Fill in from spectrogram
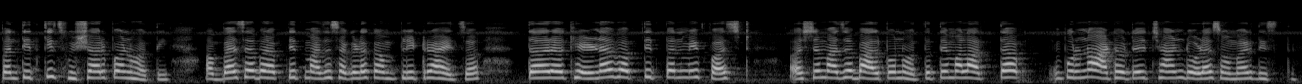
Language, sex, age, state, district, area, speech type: Marathi, female, 30-45, Maharashtra, Yavatmal, rural, spontaneous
